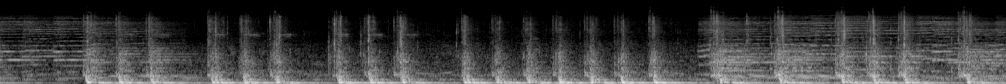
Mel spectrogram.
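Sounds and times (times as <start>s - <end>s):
faint wind instruments: 0.0s - 10.0s
drum hits: 0.9s - 10.0s
crowd clapping: 2.0s - 10.0s.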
